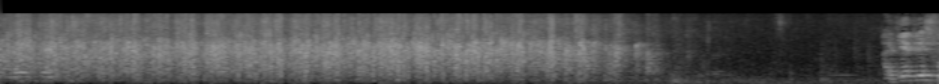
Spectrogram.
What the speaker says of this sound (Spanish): un gran aplauso para Miguel y Pilar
